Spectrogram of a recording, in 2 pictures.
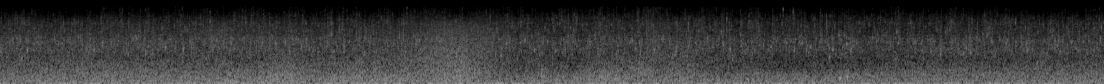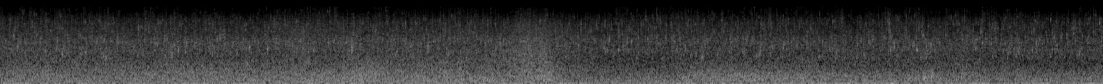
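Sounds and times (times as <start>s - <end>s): water trickling and splashing: 0.0s - 22.0s.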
